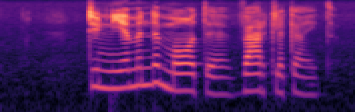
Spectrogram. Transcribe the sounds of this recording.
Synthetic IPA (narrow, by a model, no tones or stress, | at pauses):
tuniəməndəmɑːtəværkləkɦəjt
